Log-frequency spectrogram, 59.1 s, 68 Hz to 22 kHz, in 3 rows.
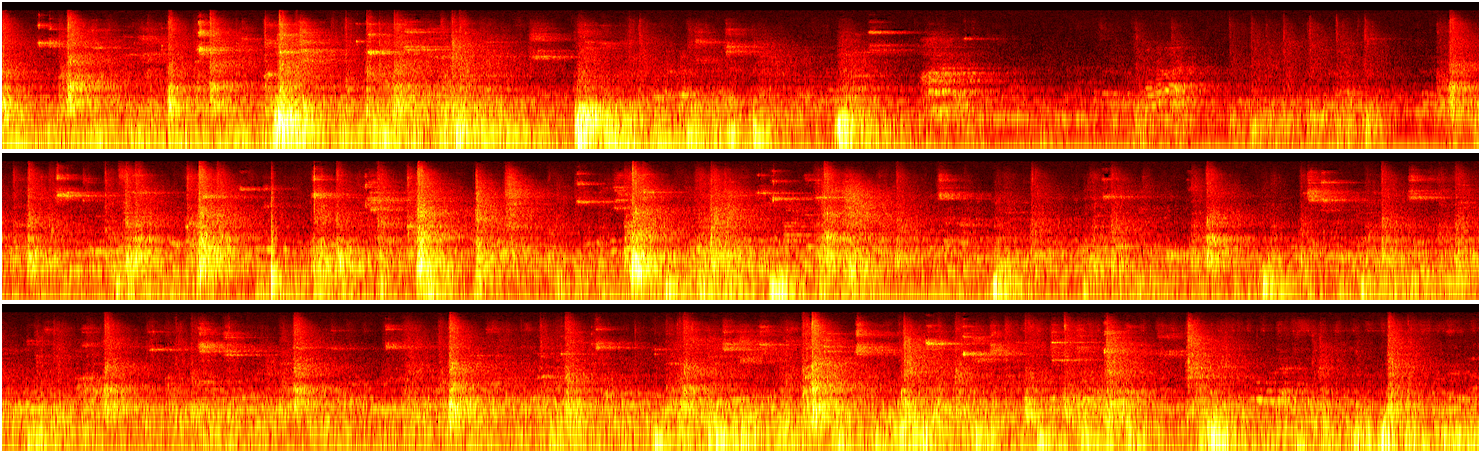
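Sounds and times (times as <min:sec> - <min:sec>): shoes squeaking on court: 0:00.2 - 0:08.2, 0:20.2 - 0:25.6, 0:27.2 - 0:28.6, 0:29.7 - 0:31.5, 0:34.4 - 0:34.8, 0:37.0 - 0:39.1, 0:39.7 - 0:45.8, 0:46.6 - 0:55.7.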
